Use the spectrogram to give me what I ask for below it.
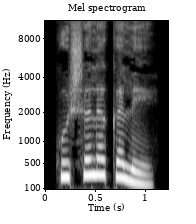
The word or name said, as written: ಕುಶಲಕಲೆ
